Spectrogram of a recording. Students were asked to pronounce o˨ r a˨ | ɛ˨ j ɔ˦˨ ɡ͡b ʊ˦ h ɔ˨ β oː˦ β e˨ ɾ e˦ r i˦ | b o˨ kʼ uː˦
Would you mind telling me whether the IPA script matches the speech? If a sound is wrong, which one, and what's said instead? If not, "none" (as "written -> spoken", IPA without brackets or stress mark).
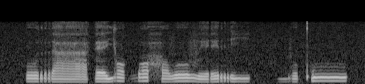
ʊ˦ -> ɔ˦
